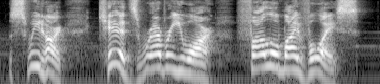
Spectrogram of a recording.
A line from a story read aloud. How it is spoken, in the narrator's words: screamed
